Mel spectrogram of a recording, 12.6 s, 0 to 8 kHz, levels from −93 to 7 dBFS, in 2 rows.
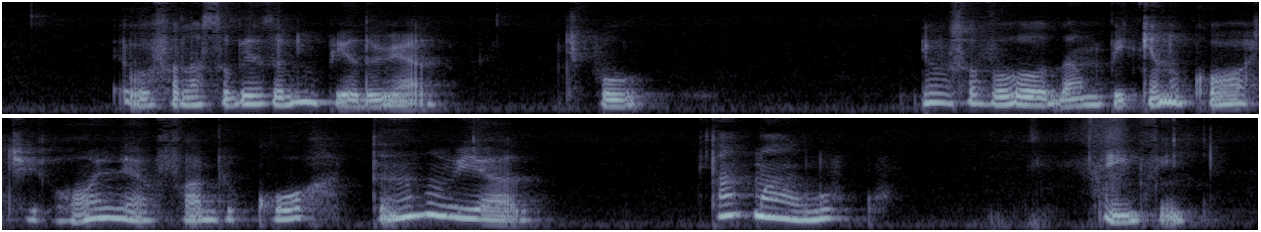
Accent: Brazilian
